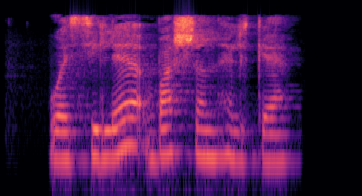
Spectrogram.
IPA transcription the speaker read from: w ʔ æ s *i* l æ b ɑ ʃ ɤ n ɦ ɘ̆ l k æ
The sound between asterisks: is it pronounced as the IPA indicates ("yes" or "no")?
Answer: yes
